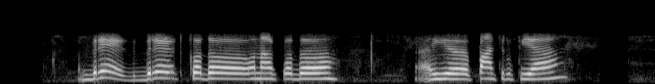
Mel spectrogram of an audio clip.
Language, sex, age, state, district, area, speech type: Santali, female, 30-45, Jharkhand, East Singhbhum, rural, conversation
